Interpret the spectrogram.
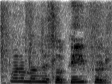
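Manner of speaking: very high, silly faked French voice; mock French accent. Vlogger hunting for a little figure, mock French accent. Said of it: "No, stop doing that".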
